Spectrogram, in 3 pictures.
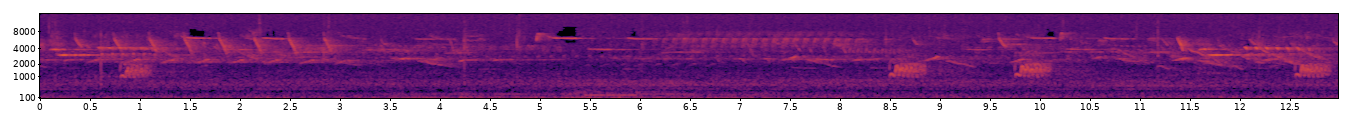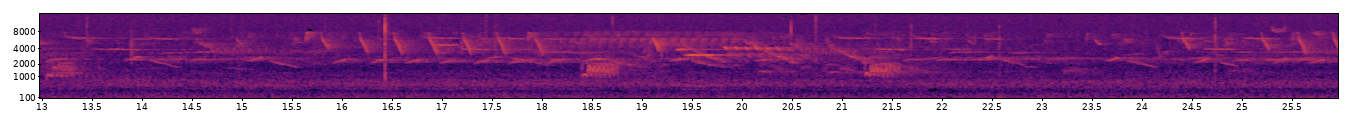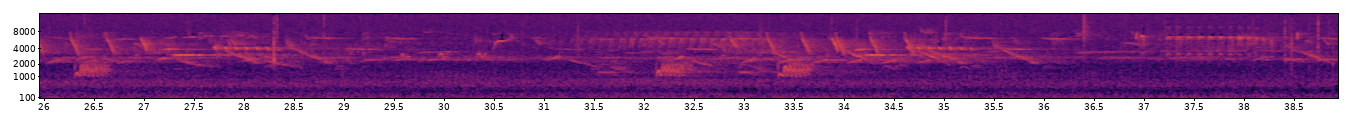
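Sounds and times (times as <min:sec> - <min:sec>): songbirds chirping: 0:00.0 - 0:38.9.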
